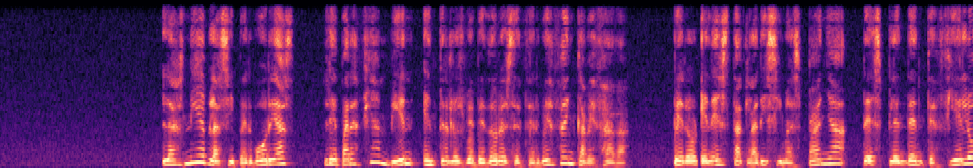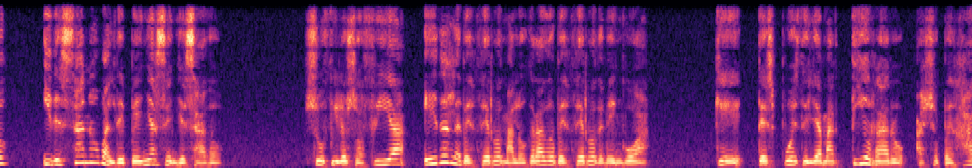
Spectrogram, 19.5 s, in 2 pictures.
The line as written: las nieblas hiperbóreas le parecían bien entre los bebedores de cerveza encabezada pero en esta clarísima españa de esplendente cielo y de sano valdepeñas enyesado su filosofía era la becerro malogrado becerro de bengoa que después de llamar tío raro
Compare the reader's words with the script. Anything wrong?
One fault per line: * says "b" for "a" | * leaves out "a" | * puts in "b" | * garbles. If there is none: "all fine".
all fine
